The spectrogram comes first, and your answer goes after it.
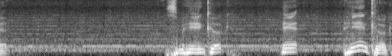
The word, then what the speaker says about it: Hankook: Hankook is how you say it, right?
